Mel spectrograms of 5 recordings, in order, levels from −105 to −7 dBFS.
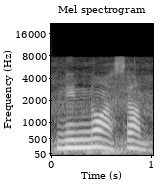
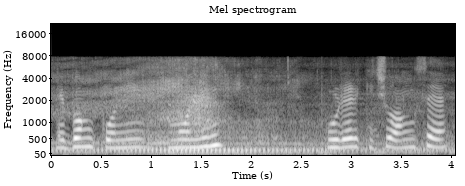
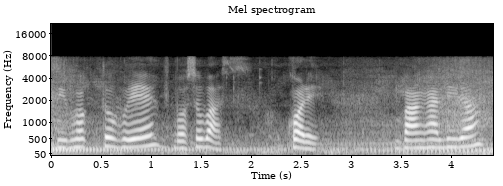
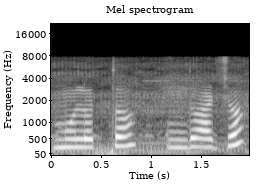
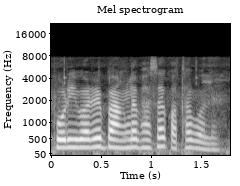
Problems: constant background noise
